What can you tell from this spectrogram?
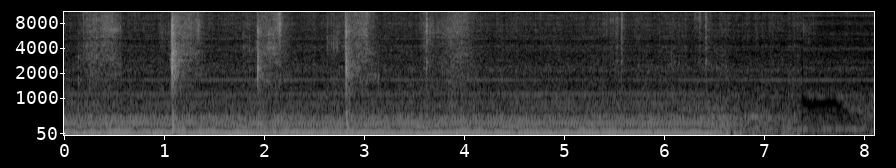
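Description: A knife cutting a yellow bell pepper on a wooden cutting board, with a few sharp knocks of the blade on the board. The loudest knock is about a second in. A steady low hum runs underneath and stops near the end.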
